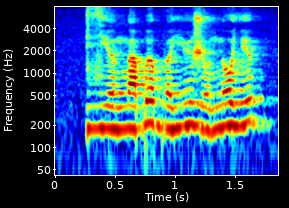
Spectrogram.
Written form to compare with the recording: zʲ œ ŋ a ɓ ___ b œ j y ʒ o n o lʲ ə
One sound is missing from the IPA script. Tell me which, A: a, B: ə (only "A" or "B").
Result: B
